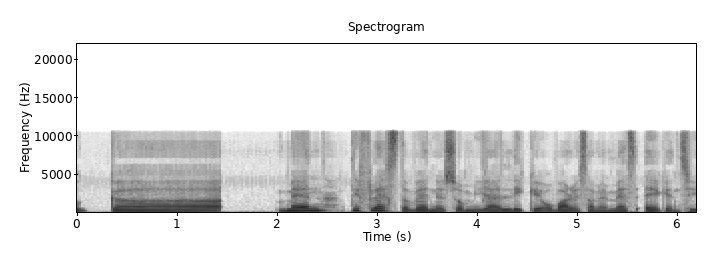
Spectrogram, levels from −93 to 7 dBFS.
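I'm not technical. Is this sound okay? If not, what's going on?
No. Nellymoser compression runs through the whole clip. The speech sounds rough and hissy, plainly smeared and underwater, and nothing above 10.6 kHz survives. This is likely the old Flash microphone codec, which spends so few bits that faint parts are replaced with noise.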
